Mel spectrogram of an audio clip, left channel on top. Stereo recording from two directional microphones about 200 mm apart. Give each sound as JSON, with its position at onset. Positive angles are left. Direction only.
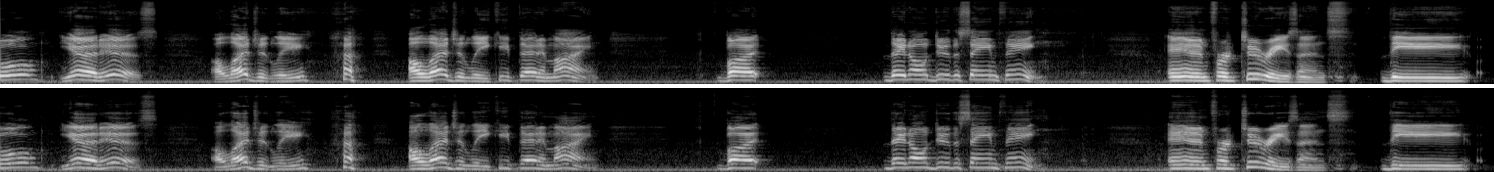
{"t": 0.0, "sound": "speech", "side_deg": 45}
{"t": 7.3, "sound": "speech", "side_deg": 40}
{"t": 8.9, "sound": "speech", "side_deg": 35}
{"t": 11.6, "sound": "speech", "side_deg": 45}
